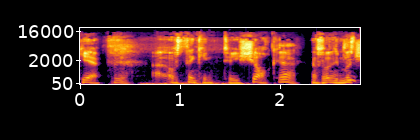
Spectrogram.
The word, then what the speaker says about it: Taoiseach: But I think reflecting on what the forgive my pronunciation. Taoiseach, yeah. I was thinking Taoiseach.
